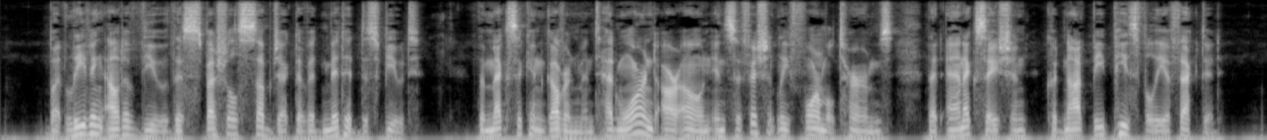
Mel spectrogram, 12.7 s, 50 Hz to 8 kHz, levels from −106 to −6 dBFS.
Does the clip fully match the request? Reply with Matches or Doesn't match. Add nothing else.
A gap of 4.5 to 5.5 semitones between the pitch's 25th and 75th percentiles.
Doesn't match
